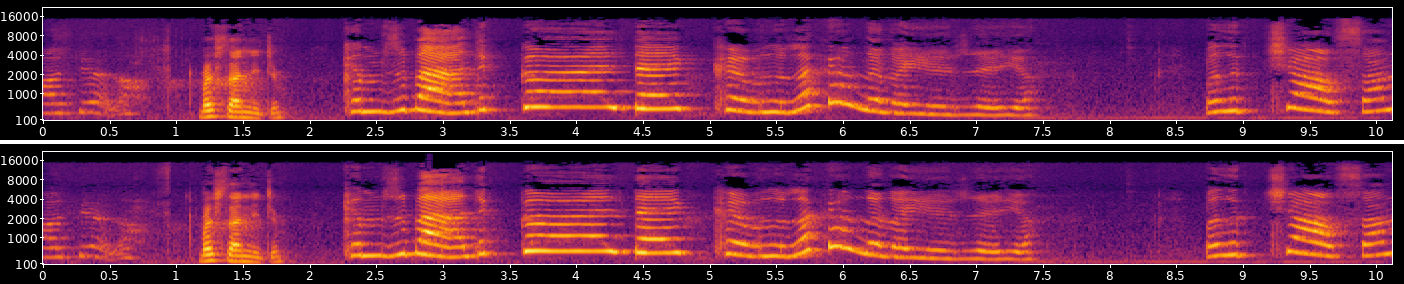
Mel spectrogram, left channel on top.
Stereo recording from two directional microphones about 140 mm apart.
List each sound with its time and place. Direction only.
1.0 s speech: 10° right (ahead or behind)
2.2 s child singing: 5° left (ahead or behind)
5.5 s a child's voice: 10° left (ahead or behind)
8.7 s a child's voice: 15° left (ahead or behind)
